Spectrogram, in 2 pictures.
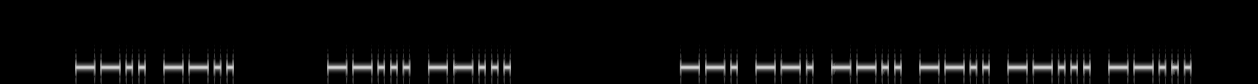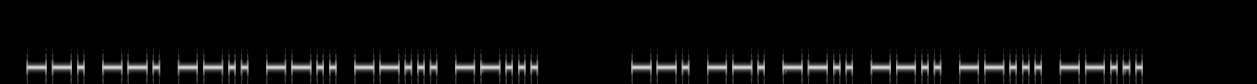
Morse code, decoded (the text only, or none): ZZ 77 GGZZ77 GGZZ77 GGZZ77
